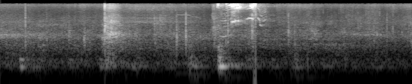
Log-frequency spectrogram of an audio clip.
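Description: Sheets of paper rustling and shuffling as documents are handled at a table close to the microphones, with a couple of light knocks about two seconds in.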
